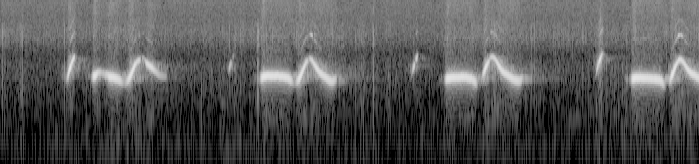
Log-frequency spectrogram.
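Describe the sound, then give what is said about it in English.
A person whistles an imitation of a whippoorwill's call, the second in a series of bird imitations, repeating the clear three-part phrase four times in a steady rhythm, fairly loud, with short pauses between. “The second is a whippoorwill.”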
